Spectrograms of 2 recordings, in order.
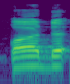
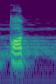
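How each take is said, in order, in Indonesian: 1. Konsonan akhir dilepas dengan memantul. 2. Konsonan akhir ditelan tanpa dilepas. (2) "Bukan qad, itu masuk itu"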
